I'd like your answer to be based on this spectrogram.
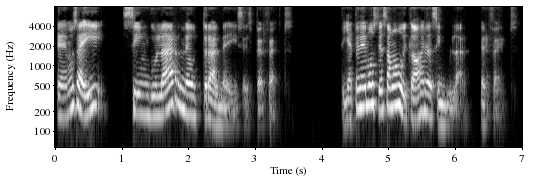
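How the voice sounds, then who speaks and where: A woman teacher explaining grammar to a class, patiently repeating key points and slowing down to stress them. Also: on the low side, sing-song. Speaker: English teacher.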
